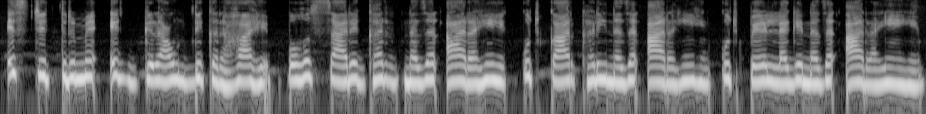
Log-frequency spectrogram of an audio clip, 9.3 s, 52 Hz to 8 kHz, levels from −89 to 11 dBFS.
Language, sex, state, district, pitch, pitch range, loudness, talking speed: Hindi, female, Madhya Pradesh, Bhopal, 220 Hz, 210-235 Hz, -13 LUFS, 190 wpm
